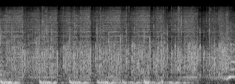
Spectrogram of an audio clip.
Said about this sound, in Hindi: एक दफा फिर अनुशे बाजी के लिए तालियां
